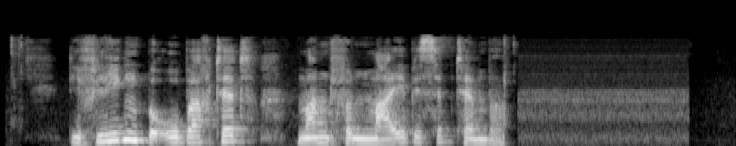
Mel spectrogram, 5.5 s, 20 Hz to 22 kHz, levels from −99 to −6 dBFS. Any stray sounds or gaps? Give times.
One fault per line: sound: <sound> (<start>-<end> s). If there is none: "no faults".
no faults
